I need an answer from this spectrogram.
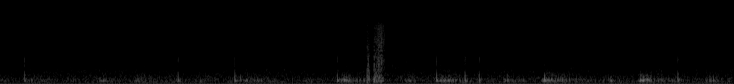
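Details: Cat purring softly at night, a low rumbling purr with faint pulses about once a second, quiet background hiss and one brief rustle in the middle.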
